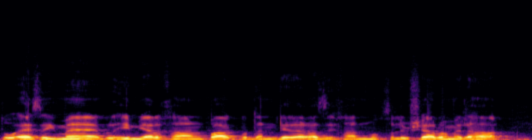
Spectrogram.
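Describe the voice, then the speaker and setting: A middle-aged doctor and motorbike traveller from Multan, South Punjab, Pakistan, speaks with a southern Punjab accent as a podcast guest, telling his story conversationally. His medium-pitched voice is a little mellow, with a flat, slightly fast delivery. Slight background noise can be heard.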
